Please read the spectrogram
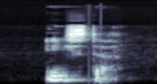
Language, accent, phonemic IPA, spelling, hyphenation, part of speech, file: English, Southern England, /ˈiːstə/, Easter, Eas‧ter, noun / proper noun / verb, LL-Q1860 (eng)-Easter.wav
